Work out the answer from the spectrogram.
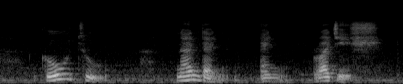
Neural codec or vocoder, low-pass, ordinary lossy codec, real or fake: none; none; none; real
